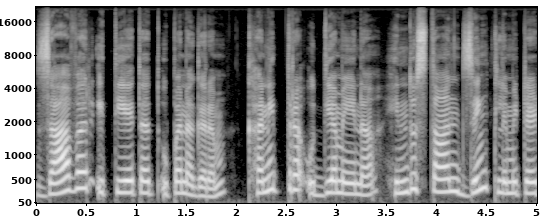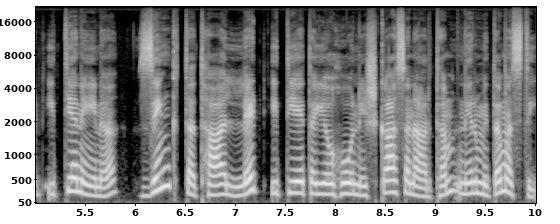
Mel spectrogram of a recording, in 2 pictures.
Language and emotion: Sanskrit, neutral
